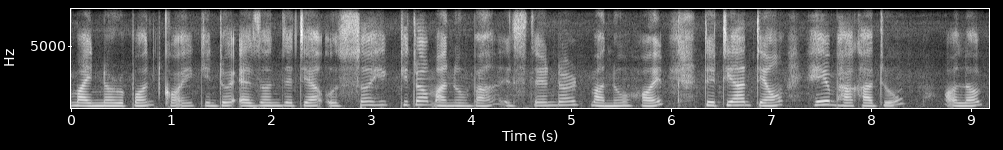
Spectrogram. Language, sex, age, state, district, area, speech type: Assamese, female, 18-30, Assam, Lakhimpur, rural, spontaneous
